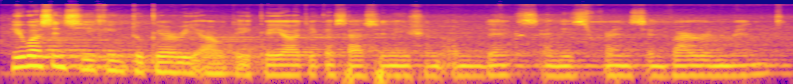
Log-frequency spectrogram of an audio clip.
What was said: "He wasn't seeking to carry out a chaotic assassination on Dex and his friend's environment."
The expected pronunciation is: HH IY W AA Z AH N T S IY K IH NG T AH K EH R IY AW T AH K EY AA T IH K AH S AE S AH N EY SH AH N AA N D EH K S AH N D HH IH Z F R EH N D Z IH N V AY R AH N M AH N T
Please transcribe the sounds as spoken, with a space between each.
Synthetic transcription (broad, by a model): HH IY W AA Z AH N S IY K IH NG T AH K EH R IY AW T AH K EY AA T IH K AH S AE S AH N EY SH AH N AA N D EH K S AH N D HH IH S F R EH N D S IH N V AY R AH N M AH N T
